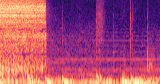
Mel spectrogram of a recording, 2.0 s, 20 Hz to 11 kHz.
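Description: Pressurised CO2 from a cartridge inflator hissing as it blasts into a water-filled soda bottle and out through a straw. The loud hiss cuts off suddenly about half a second in.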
